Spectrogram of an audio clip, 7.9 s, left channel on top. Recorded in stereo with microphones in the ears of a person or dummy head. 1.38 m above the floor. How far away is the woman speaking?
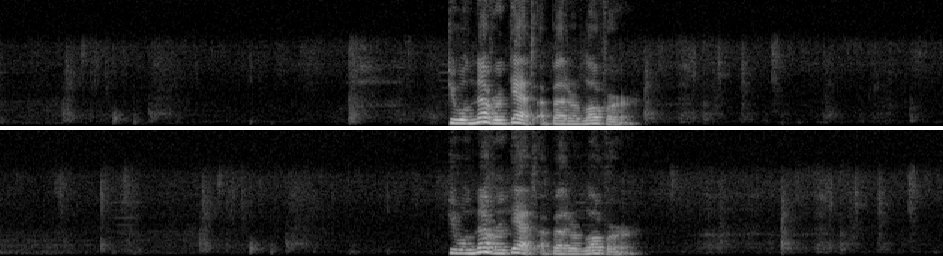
About 0.5 m.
